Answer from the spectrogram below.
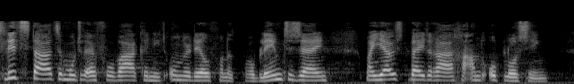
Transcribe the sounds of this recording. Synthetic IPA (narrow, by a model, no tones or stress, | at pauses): slɪtstaːtənmutəʋəɛɹvʊːɹʋaːkənitɔndəɹdɪːlˠvɑnɦət̚prowblejmtəzɛjnmaːɹjœɥsd̚bɛjdraːχənʔa̰ːndəʔɔplɔsɪŋ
